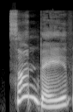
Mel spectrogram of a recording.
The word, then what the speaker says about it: sunbathe: Sunbathe is stressed on the first syllable.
